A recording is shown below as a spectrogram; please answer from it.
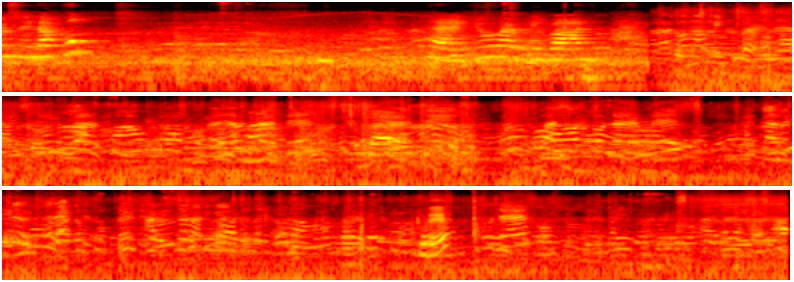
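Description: Young children's voices: one child speaking at first, then after a sudden change many children chattering over one another.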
